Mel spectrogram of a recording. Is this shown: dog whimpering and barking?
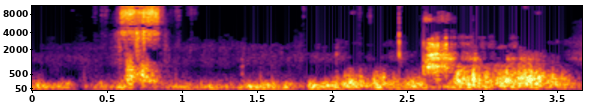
yes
